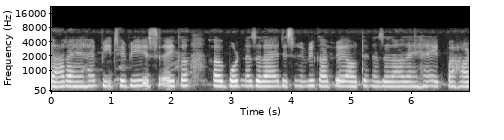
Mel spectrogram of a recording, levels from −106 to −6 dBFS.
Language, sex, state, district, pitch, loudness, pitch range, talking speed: Hindi, female, Himachal Pradesh, Shimla, 240 Hz, -17 LUFS, 235-250 Hz, 165 wpm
